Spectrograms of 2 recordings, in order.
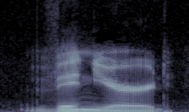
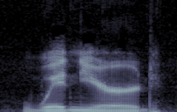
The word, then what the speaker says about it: vineyard: was the Next Chapter Vineyard, and the person called it the Next Chapter Wynyard and a wine. I was like, that's not how V is pronounced, dude.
